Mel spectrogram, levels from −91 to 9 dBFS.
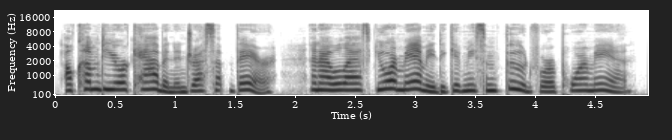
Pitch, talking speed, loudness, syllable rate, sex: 280 Hz, 290 wpm, -15 LUFS, 6.2 syllables/s, female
